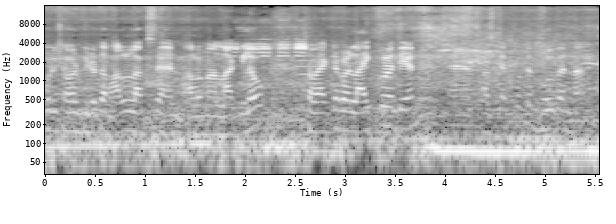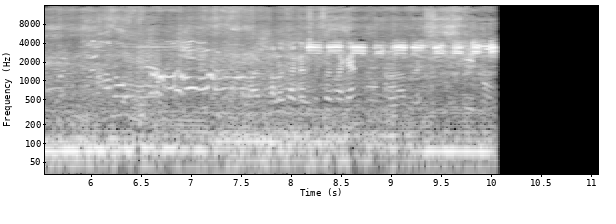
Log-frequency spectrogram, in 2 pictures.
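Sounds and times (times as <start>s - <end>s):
man talking: 0.0s - 10.0s
road traffic: 0.0s - 10.1s.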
